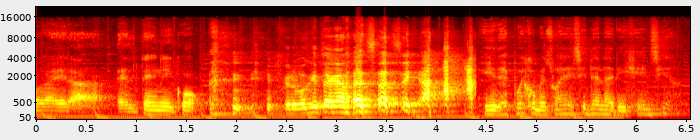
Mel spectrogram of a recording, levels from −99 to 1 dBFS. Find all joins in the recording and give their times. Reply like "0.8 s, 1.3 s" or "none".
4.4 s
